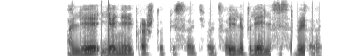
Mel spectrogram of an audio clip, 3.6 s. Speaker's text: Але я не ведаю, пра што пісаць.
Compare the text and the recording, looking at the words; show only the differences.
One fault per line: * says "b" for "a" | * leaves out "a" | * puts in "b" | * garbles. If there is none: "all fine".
* leaves out "ведаю"
* garbles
